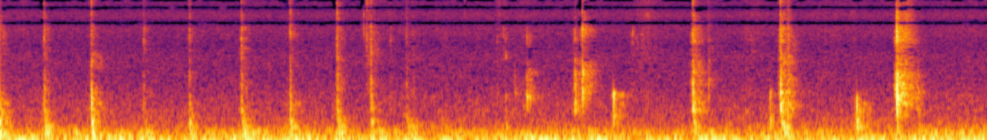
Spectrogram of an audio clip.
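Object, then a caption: Plastic pump soap bottle. Long dark-painted nails tap the sides of a medium foaming hand soap bottle, yellow/amber plastic with a white pump, hollow and apparently full of soap, held in both hands. The result is a quiet, irregular run of quick, light plastic clicks and ticks, each dying away almost instantly over a soft low background rumble.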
